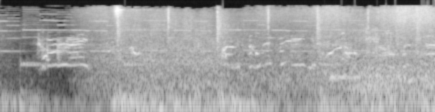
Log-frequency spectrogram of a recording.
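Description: Loud, dense underwater rumble and churning water with several sharp hits, under muffled shouts and cries of scuba divers. The rumble starts suddenly about a second in.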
